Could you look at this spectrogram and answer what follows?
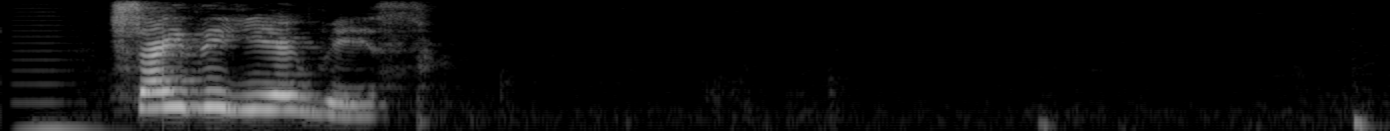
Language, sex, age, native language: Icelandic, female, 7, Icelandic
